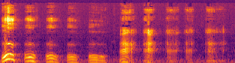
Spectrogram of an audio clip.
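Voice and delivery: laughing announcer-style put-on voice.

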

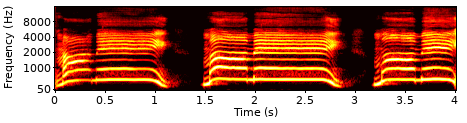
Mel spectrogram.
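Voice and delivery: mock, very high, drawn-out wailing scream. Retelling hearing Eli call for her, imitating Eli screaming. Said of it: "he's just screaming my name".

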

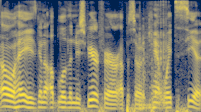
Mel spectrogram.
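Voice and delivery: ordinary delivery

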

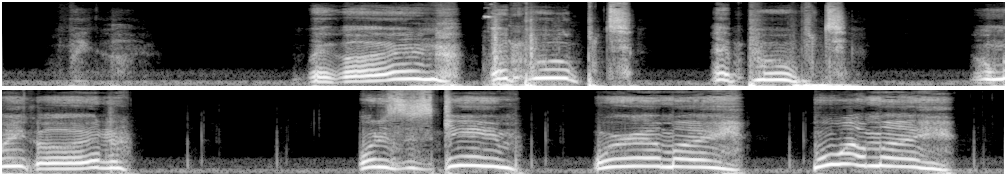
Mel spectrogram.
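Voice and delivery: nervous and on edge. Playing a jump-scare game for channel viewers, sounding nervous. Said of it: "Guys, I'm nervous".

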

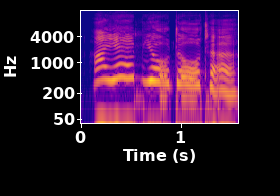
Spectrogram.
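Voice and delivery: very high, loud, put-on English accent. Explaining how they always talk, the speaker quotes them in a put-on English accent. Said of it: "They always talk in an English accent".

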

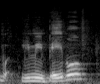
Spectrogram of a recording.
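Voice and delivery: normal talking voice

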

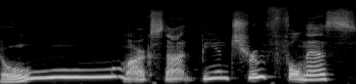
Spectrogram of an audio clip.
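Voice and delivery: high, slow, mock shocked tone. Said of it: "We're like".

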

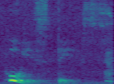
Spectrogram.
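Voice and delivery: put-on heavy, thickly laid-on Hungarian accent. Retelling a grandmother answering a call from the police, in a thick hungarian accent. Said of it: "little Hungarian woman with a very thick accent".

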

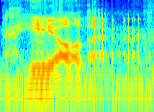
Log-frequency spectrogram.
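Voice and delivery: sassy, drawn-out singsong.

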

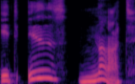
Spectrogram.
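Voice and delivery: it is not stretched out very slow, emphatic not. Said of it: "and I would raise my voice, the tone in my voice".

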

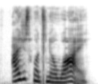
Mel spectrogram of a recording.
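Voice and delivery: plain

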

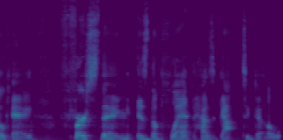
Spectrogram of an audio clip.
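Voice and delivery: put-on soft, light, sing-song near-Valley Girl. Retelling how Trixie gets the new job and goes to the office; Trixie's near-Valley Girl voice. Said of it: "I don't know why I made her sound like a Valley Girl".

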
